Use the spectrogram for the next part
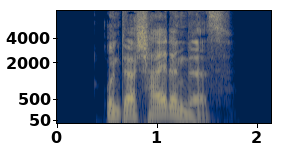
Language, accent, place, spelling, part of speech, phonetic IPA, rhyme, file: German, Germany, Berlin, unterscheidendes, adjective, [ˌʊntɐˈʃaɪ̯dn̩dəs], -aɪ̯dn̩dəs, De-unterscheidendes.ogg
- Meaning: strong/mixed nominative/accusative neuter singular of unterscheidend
